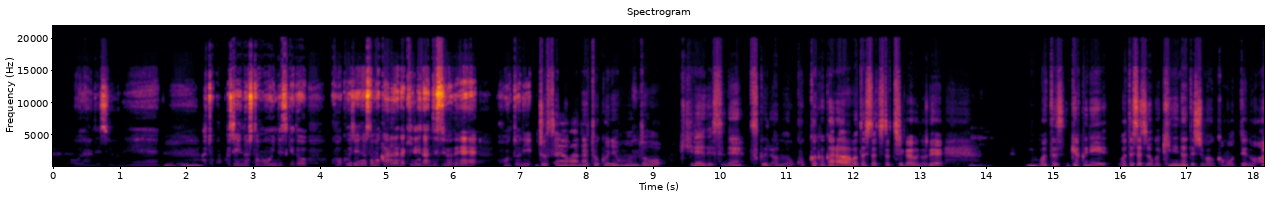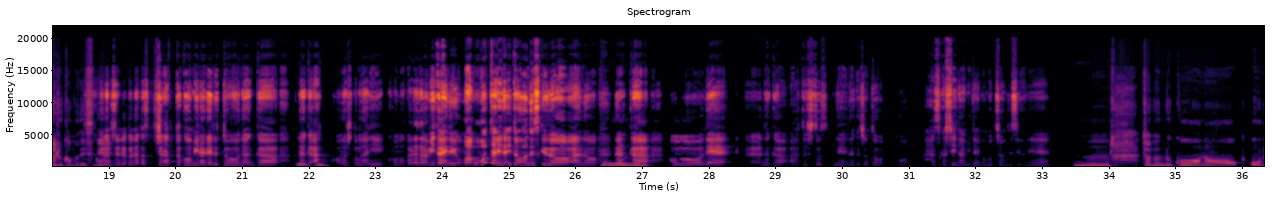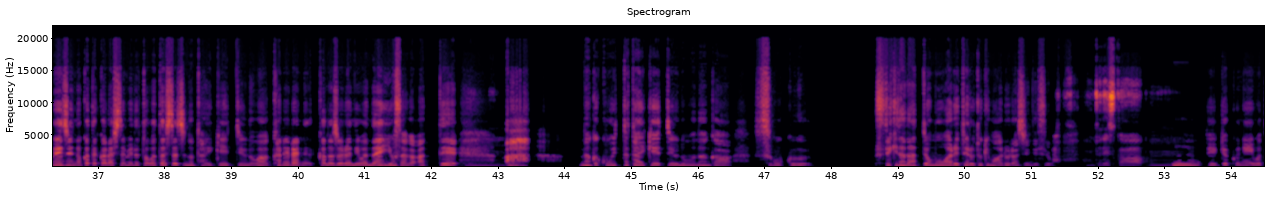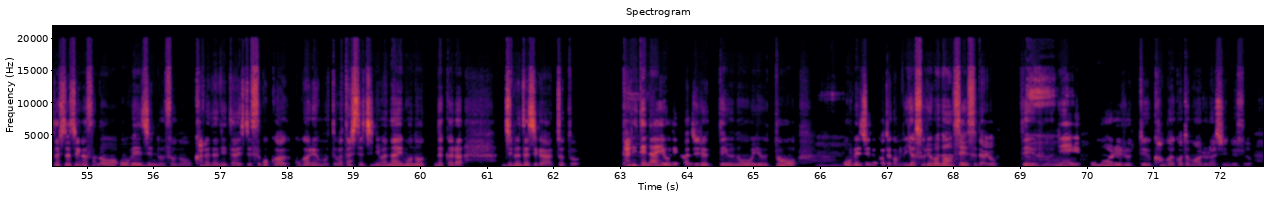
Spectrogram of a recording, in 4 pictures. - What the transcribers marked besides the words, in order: tapping; laughing while speaking: "体がきれいなんですよね"; joyful: "ま、思ってはいないと思うんですけど"; other background noise
- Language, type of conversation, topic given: Japanese, advice, ジムで人の視線が気になって落ち着いて運動できないとき、どうすればいいですか？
